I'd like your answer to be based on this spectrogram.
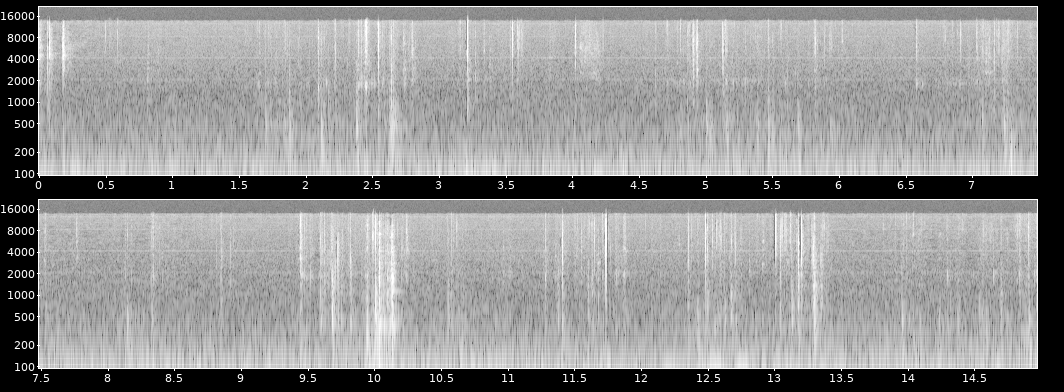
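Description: A rectangular solid white soap bar held in the hand is carved and scraped with a teal-handled box-cutter blade, curling off shavings. The sound is quiet, steady scratchy shaving with bright, crackly ticks and a few sharper clicks scattered throughout, most noticeable around the middle and later strokes.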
